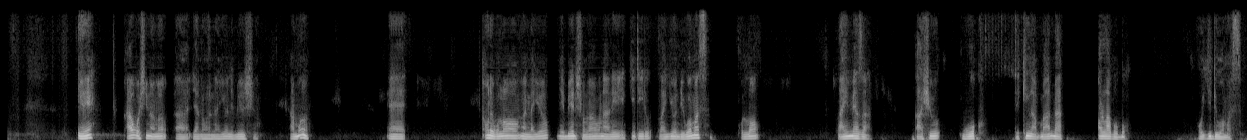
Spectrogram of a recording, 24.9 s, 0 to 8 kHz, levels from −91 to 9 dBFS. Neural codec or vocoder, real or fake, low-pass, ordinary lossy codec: codec, 16 kHz, 1.1 kbps, Voila-Tokenizer; fake; 7.2 kHz; none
